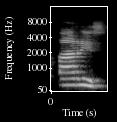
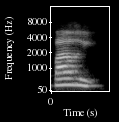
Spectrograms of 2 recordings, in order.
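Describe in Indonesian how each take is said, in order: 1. Huruf s di akhir kata "Paris" dibaca. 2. Huruf s di akhir kata "Paris" diam. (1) "Paris itu nggak pernah dibaca Paris" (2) "Paris ya Paris"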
